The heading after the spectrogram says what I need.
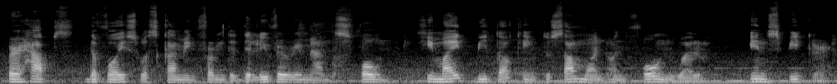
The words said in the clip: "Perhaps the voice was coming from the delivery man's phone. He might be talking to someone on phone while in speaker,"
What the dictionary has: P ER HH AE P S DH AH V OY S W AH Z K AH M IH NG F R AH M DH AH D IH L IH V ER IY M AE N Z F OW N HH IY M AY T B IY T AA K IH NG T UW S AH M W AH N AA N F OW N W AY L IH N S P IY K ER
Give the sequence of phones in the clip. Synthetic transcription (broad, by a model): P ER HH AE P S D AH V OY S W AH S K AH M IH NG F R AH M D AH D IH L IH V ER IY M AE N S F OW N HH IY M AY T B IY T AA K IH NG T UW S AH M W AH N AA N F OW N W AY L IH N S P IY K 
